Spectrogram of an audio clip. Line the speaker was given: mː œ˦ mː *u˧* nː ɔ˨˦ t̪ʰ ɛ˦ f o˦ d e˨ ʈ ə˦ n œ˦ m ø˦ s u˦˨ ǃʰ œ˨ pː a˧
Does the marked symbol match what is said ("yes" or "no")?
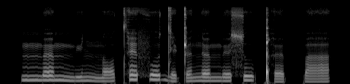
no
